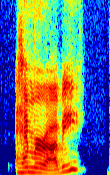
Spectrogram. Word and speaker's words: Hammurabi: And they mentioned, I don't know how to say this, Hammurabi's code? – Hammurabi? – Yeah, thank you.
